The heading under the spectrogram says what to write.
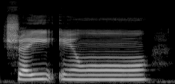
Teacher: you take tanween sound into the nose and you hide the voice of tanween and you stretch up to one finger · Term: ikhfa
